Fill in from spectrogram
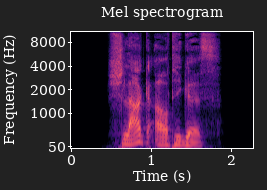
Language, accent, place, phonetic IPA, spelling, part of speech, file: German, Germany, Berlin, [ˈʃlaːkˌʔaːɐ̯tɪɡəs], schlagartiges, adjective, De-schlagartiges.ogg
- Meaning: strong/mixed nominative/accusative neuter singular of schlagartig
